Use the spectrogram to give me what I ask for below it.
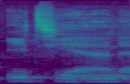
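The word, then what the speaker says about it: Etienne: You say Etney is how you say his name?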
